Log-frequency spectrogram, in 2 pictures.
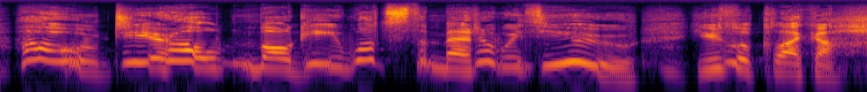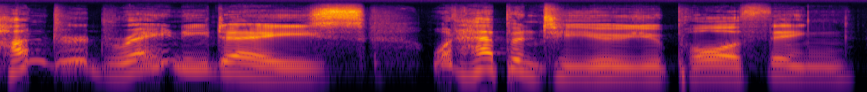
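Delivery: high, loud, fussing donkey voice; sympathetic donkey. A narrator's reading. Donkey fusses over unhappy cat.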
